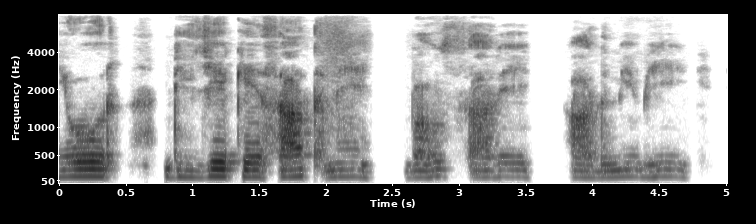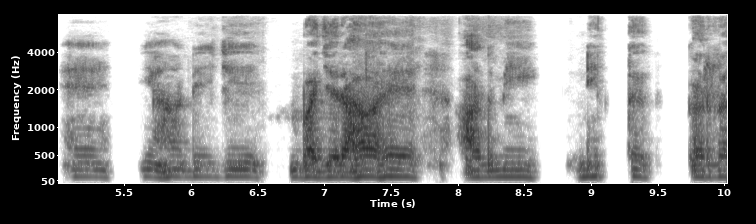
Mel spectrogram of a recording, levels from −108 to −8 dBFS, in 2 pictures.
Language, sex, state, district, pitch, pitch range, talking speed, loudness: Hindi, male, Bihar, Jamui, 120 Hz, 115-125 Hz, 120 wpm, -33 LUFS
